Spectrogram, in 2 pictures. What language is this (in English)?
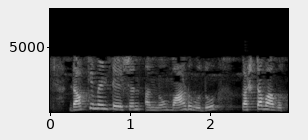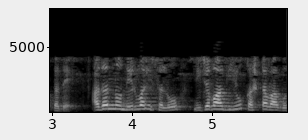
Kannada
